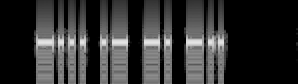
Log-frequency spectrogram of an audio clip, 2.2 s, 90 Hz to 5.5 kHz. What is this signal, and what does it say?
Morse code, heard as a keyed tone, about 30 wpm, 700 Hz. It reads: BAND
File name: UK MASTER QSOs TRAINING / 30WPM / UK MASTER QSOs 0018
